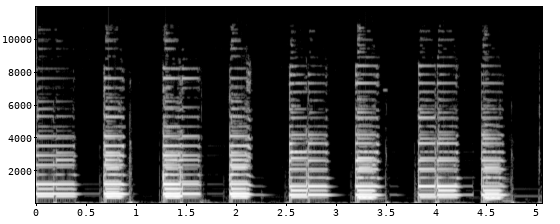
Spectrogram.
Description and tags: REGGAE GIT 2
REGGAE upstrokes loop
